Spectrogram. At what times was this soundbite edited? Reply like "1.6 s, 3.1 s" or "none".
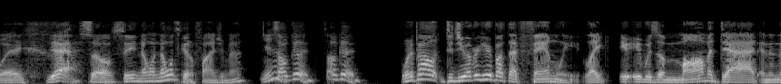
none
